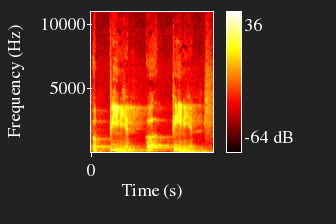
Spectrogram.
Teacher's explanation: Put stress on P, not O. Opinion. Because O is a weak one.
